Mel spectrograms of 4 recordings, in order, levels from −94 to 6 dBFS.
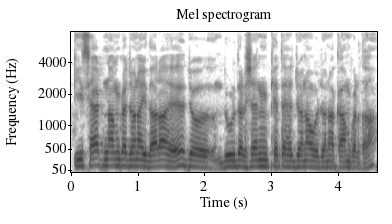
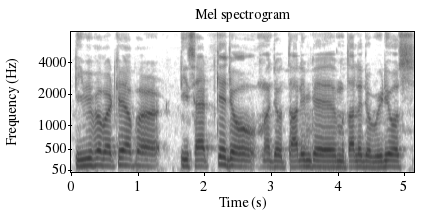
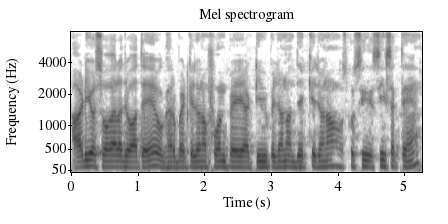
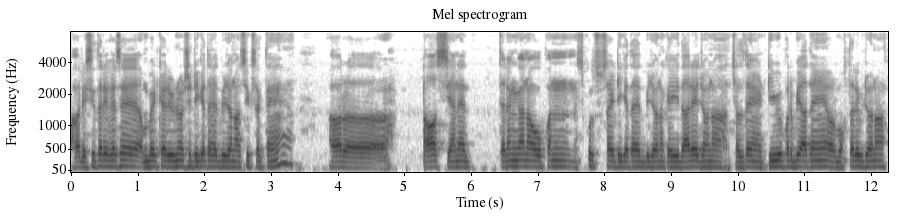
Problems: none marked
